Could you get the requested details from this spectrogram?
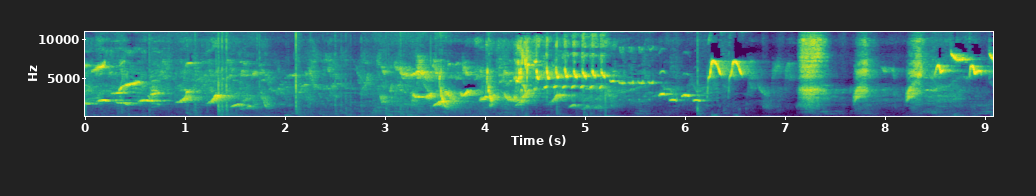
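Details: Mountain tledekan singing vigorously, prompting other tledekans to respond: a dense, fast jumble of high chirps, sweeping whistles and short trills. Bursts repeat several times a second, with brief pauses near two and six seconds.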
